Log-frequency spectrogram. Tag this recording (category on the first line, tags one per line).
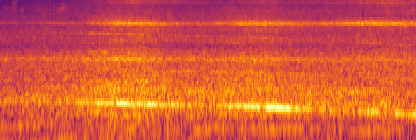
Sound effects > Vehicles
urban
Tram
